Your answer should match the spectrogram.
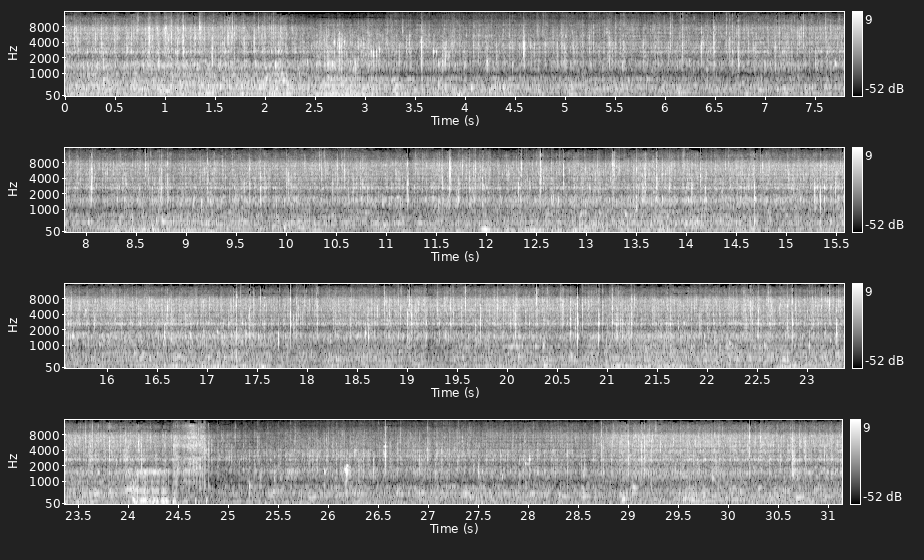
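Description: Underwater water noise picked up by a camera below the surface: a muffled, steady wash with irregular low rumbling surges and faint clicks, and one louder surge about six seconds before the end.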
